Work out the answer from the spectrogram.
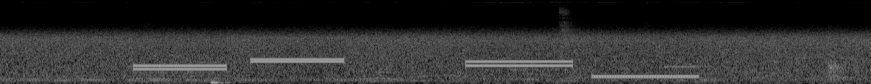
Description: Aircraft SELCAL, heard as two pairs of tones, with radio hiss and the noise of a cafe. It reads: JL-PQ LP-BC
